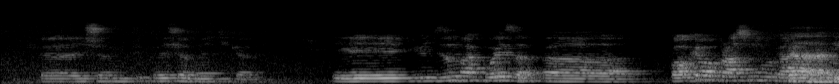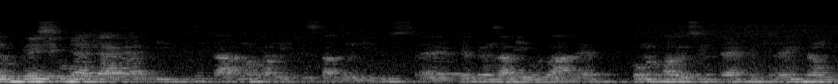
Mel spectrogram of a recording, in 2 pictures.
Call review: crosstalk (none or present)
present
